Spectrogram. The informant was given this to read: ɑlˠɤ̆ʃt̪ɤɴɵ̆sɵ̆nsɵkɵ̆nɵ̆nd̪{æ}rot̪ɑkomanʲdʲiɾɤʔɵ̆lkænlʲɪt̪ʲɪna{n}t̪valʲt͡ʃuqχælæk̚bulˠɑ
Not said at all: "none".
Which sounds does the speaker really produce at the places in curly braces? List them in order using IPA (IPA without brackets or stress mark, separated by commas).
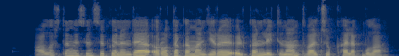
æ, n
